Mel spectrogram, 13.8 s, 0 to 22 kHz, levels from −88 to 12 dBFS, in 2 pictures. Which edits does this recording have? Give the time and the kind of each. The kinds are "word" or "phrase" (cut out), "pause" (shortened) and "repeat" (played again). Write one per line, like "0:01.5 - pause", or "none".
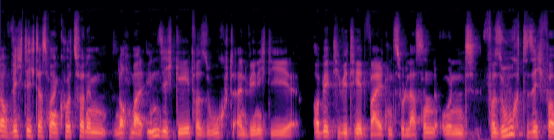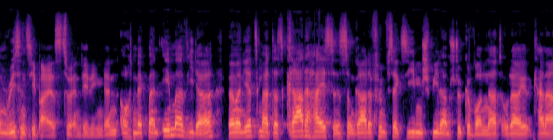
0:01.4 - word
0:02.4 - word
0:08.6 - word
0:10.2 - phrase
